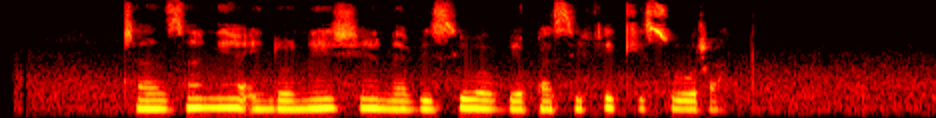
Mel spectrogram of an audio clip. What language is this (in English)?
Swahili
